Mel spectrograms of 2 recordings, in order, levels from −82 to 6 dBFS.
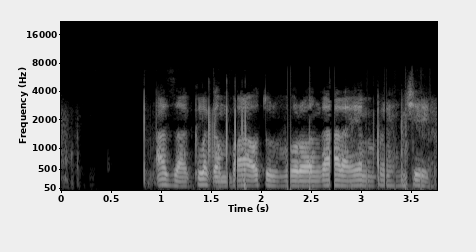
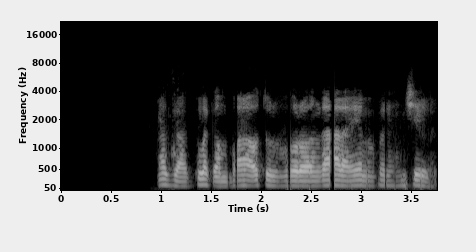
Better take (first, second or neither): first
